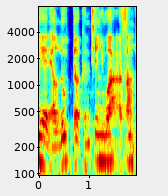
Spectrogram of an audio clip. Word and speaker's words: luta continua: How you say it, El Luta Continua or something like that. Luta Continua.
